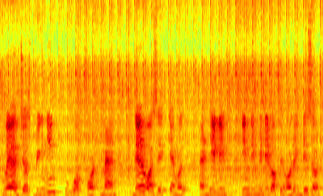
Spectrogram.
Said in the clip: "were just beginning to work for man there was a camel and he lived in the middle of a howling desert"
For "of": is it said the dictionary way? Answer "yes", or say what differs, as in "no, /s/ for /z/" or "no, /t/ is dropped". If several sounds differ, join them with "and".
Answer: no, /f/ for /v/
